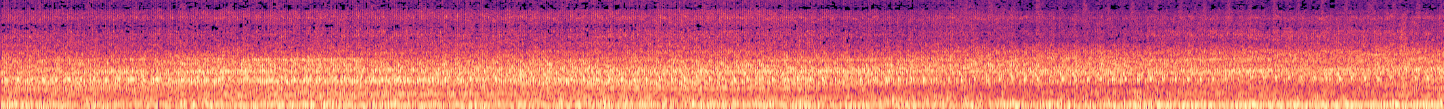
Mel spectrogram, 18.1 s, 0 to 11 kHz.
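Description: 1995 Dodge Ram 3500's Cummins 5.9 12-valve inline-six turbodiesel idling steadily.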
